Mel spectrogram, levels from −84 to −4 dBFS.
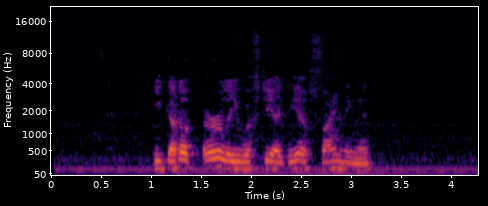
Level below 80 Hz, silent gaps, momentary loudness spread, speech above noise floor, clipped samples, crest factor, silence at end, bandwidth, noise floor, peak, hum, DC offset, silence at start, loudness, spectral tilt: -64 dBFS; none; 8 LU; 24 dB; under 0.1%; 18 dB; 0.05 s; 14.5 kHz; -61 dBFS; -22 dBFS; none; under 0.1%; 0.05 s; -38 LUFS; -7 dB/octave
